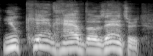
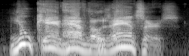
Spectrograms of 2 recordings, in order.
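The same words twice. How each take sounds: First: It is said in a gentle, accepting tone. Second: It is said in a harsh, dismissive tone. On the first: The answers cannot be had yet, and that is acceptable. The speaker calls it right. "He's saying" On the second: Too bad, you simply do not get them. The speaker calls it wrong. "He's not saying it like that. He's not saying tough shit, kid"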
